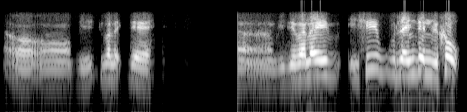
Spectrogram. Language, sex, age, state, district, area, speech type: Bodo, male, 45-60, Assam, Udalguri, rural, conversation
